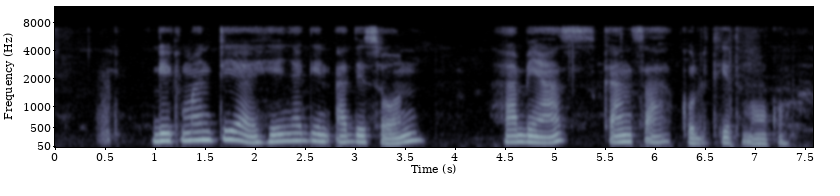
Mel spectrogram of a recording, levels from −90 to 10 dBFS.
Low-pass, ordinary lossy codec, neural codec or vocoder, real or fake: 7.2 kHz; none; none; real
